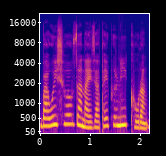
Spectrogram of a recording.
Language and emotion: Bodo, neutral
